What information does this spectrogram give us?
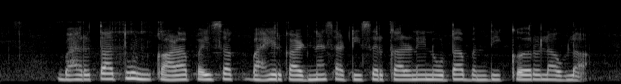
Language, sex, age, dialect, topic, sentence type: Marathi, female, 31-35, Standard Marathi, banking, statement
